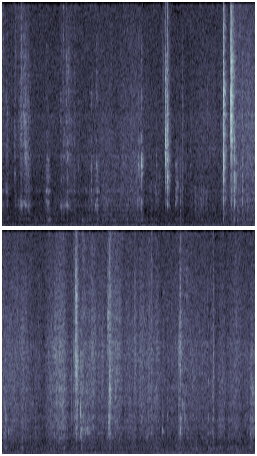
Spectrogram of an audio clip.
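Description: Close-up mouth sounds of someone chewing a fried chicken sandwich: soft, irregular smacks and clicks, the loudest a little under three seconds in.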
